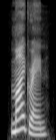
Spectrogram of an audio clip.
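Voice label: "migraine", British English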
